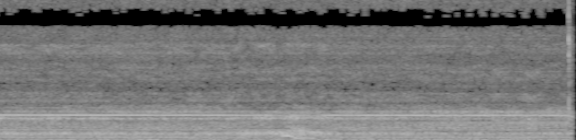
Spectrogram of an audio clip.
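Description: Handheld electric dryer blowing steadily with a constant whine, drying freshly sprayed ink on a watercolor paper panel. It cuts off at the very end.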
